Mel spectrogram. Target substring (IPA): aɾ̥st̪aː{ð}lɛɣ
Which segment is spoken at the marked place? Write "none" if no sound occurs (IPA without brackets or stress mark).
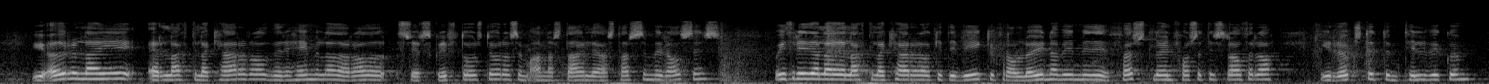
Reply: ɣ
